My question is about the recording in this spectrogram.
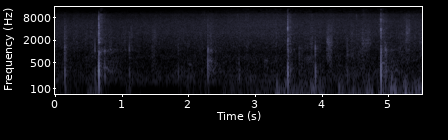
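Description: Tennis rally on a clay court: a tennis ball struck by rackets and bouncing, four sharp hits spaced about one to one and a half seconds apart, the first the loudest, with fainter knocks between them.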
